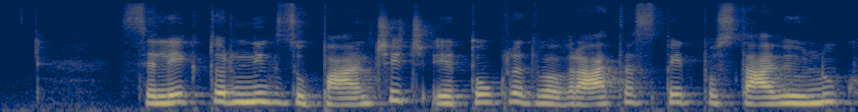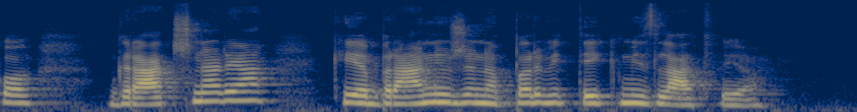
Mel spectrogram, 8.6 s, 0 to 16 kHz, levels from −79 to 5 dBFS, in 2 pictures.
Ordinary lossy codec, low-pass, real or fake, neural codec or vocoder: none; 14.4 kHz; fake; autoencoder, 48 kHz, 128 numbers a frame, DAC-VAE, trained on Japanese speech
